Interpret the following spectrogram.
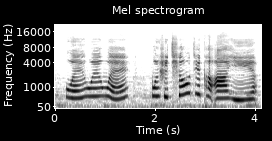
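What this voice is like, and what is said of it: Pinched-nose fake female voice. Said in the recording (Chinese): “他会捏着鼻子假装女生的声音说”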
